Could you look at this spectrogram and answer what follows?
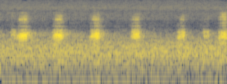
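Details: Mallards on a patch of open water on Rush Lake, New Brighton, Minnesota, in February: a series of short, nasal quacks, roughly two per second, over a steady background hiss.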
